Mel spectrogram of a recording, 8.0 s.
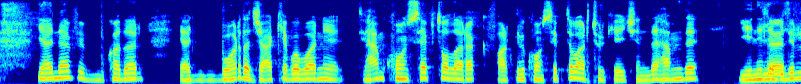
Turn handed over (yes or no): no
